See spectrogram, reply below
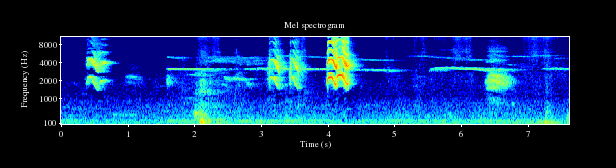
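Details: Green Indian ringneck parakeet uttering a series of brief calls: several short chirps and a loud wavering squawk near the middle, with a faint steady whistle-like tone in the background and quiet room noise.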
